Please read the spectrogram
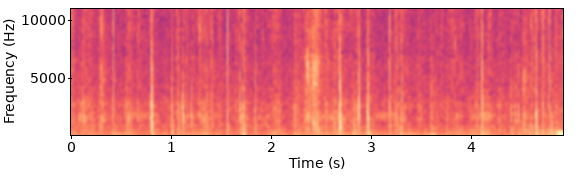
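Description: Light rain: scattered, irregular sharp taps of raindrops landing close to the microphone over a faint hiss.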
